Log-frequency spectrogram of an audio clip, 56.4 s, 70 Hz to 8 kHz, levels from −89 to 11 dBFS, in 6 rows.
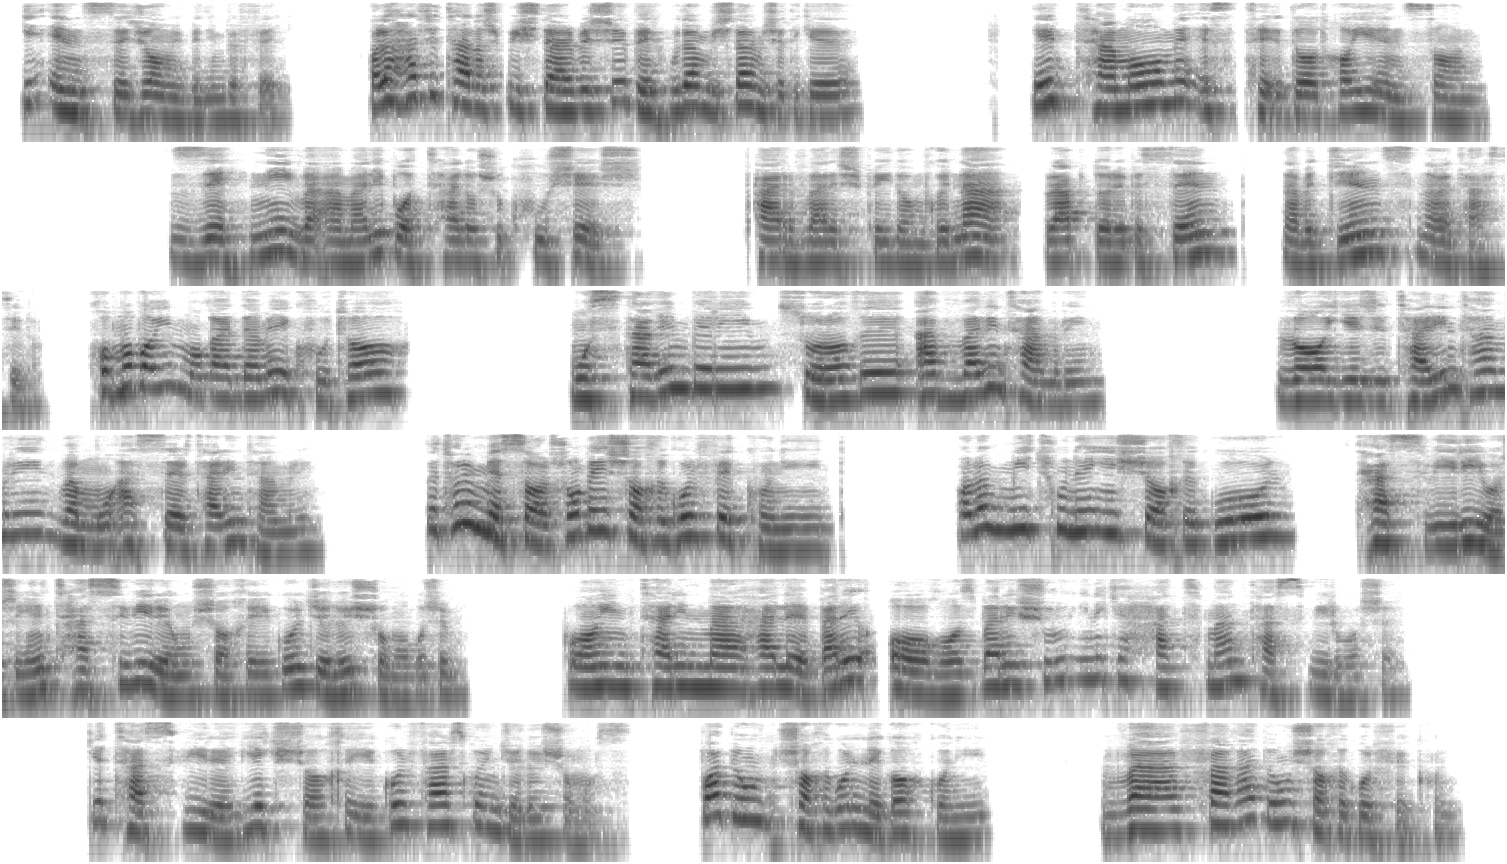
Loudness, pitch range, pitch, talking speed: -22 LUFS, 165-235 Hz, 195 Hz, 125 wpm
